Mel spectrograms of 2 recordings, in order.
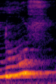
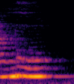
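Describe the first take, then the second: First: The final S is sounded. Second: The final S is silent. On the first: The speaker calls it wrong. "no vamos a decir" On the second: The speaker calls it right. "esas últimas S no se van a pronunciar"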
